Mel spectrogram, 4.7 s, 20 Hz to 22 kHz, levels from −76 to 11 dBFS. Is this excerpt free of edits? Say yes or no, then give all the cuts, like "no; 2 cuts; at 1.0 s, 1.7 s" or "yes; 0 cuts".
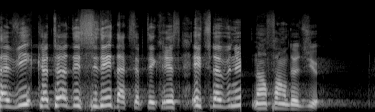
no; 3 cuts; at 1.4 s, 2.6 s, 3.0 s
